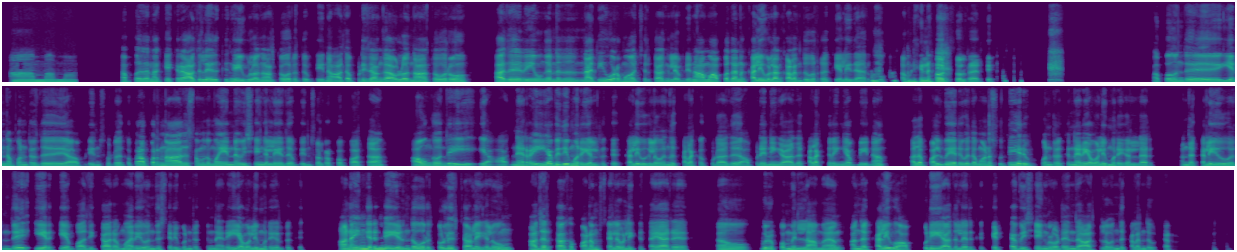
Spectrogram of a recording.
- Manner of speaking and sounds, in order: laughing while speaking: "அப்பிடின்னு அவரு சொல்றாரு"; other noise
- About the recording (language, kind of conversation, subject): Tamil, podcast, ஒரு நதியை ஒரே நாளில் எப்படிச் சுத்தம் செய்யத் தொடங்கலாம்?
